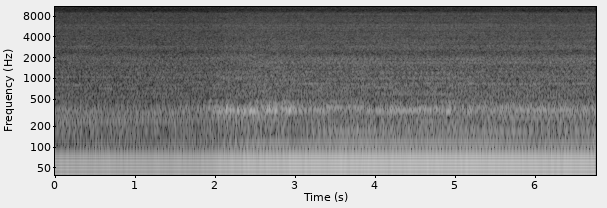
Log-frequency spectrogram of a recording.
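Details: Tata Indica Vista after fixing wiring circuit junctions behind two no-start fault codes: steady even idle about four pulses a second, no stumbles or knocks; engine now starts and runs properly.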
